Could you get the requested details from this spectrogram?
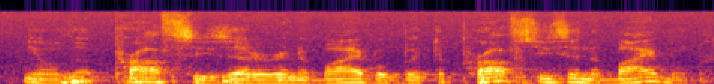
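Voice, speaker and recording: A man talks at a medium pitch with a Missouri accent. Noticeable background noise runs behind him. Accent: Southern Midland US (Missouri). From Missouri, southeast (Bloomfield). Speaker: retired grocery manager and gospel singer. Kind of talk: testimony. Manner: halting.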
